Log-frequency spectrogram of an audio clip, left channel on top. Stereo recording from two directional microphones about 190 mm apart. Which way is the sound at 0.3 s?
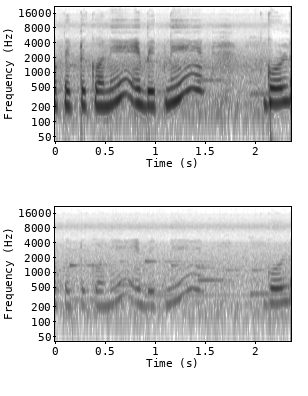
20° left (ahead or behind).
